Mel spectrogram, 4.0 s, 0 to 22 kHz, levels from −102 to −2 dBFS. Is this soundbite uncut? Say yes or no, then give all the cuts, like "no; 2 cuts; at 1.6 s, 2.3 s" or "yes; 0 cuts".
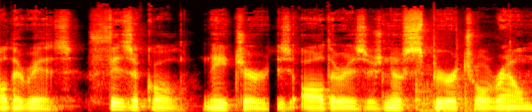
no; 1 cut; at 2.0 s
